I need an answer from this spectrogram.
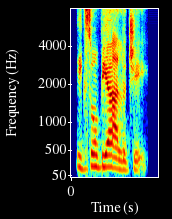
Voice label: "exobiology", Indian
